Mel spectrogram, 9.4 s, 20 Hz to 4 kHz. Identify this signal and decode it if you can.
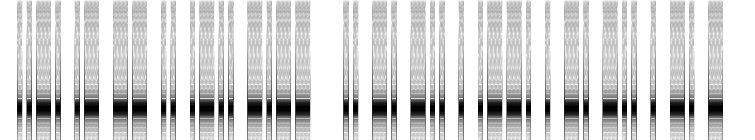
Morse code, heard as a keyed tone, about 20 wpm, 550 Hz. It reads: FAMILY INDEPENDENT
